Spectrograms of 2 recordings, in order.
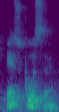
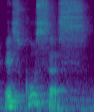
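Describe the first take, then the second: First: The final s is barely audible. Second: The final s is pronounced clearly and strongly. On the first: It sounds like native Spanish speech. The speaker calls it right. "Eles não falam desse jeito" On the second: It marks the speaker as Brazilian. The speaker calls it wrong. "a gente vai, vai falando assim"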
